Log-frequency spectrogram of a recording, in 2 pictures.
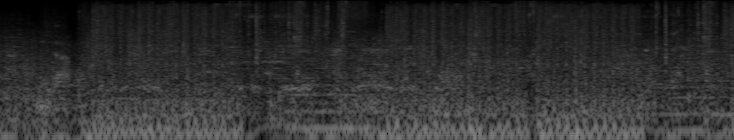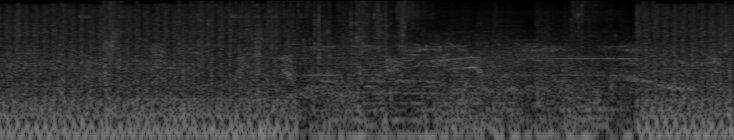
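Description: Rapid gunfire bursts and rattles.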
